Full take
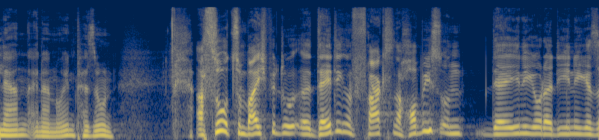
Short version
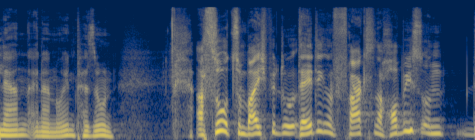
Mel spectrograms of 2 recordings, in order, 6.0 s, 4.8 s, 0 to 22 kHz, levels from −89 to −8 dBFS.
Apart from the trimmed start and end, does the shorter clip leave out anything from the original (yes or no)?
yes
